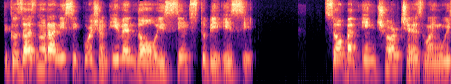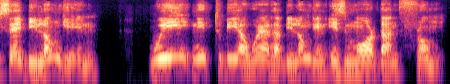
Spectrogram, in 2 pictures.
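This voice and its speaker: A man's voice: a little high, expressive, measured pace. Man giving a webinar talk. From Argentina. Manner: reflective, searching for words, restarts phrases. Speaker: webinar speaker. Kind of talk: presenting a church webinar talk. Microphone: video call.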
